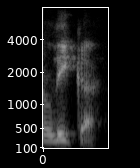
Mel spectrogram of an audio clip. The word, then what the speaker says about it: Lica: But the right pronunciation for my name, it's Lica.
